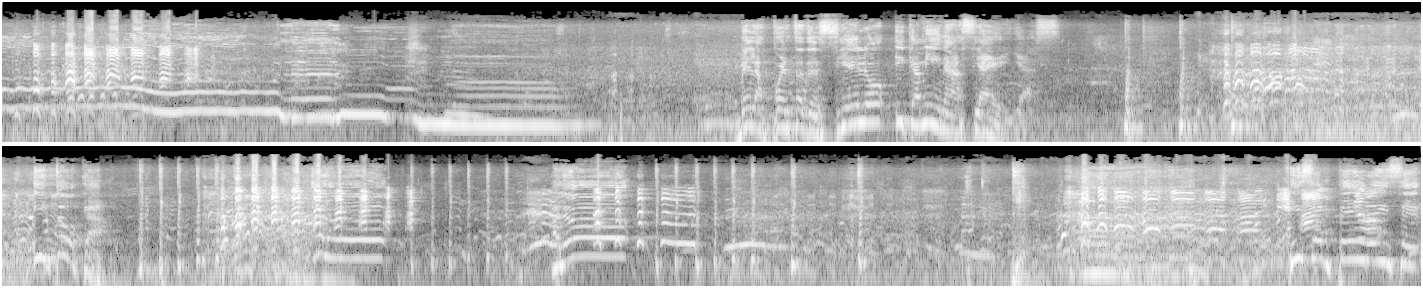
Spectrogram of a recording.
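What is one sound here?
A young woman laughs loudly through a microphone.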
